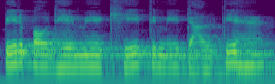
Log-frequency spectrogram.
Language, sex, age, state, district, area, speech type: Hindi, male, 60+, Bihar, Samastipur, rural, spontaneous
